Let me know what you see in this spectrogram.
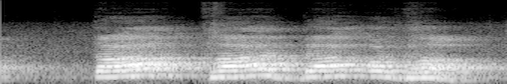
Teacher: उसके बाद ता, था, दा और धा, जो ता वर्ग वाले वर्ण हैं, इनका उच्चारण कहां से किया जाता है, दंत से किया जाता है। कहां से, दंत से किया जाता है, और इन्हें तभी दंतीय व्यंजन भी कहा जाता है।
